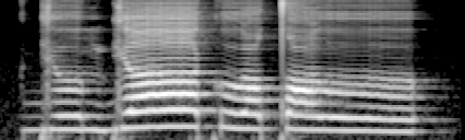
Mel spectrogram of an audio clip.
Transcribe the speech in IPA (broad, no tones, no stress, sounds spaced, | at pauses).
ɡʲ ɤː n ɡʲ aː k oː tˤ ɤː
